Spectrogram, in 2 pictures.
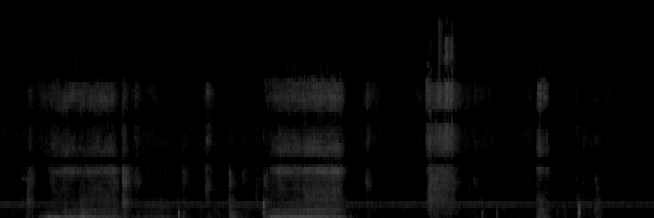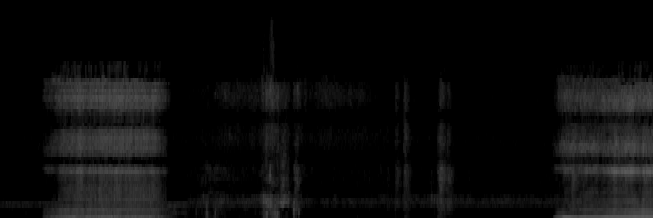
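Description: Loud, rumbling snores from a sleeping cat, about four breaths, with quieter breathing between them.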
